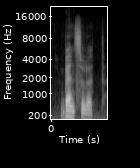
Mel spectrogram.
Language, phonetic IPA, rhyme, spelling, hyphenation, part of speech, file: Hungarian, [ˈbɛnsyløtː], -øtː, bennszülött, benn‧szü‧lött, adjective / noun, Hu-bennszülött.ogg
- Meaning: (adjective) aboriginal, endemic; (noun) aboriginal, aborigine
